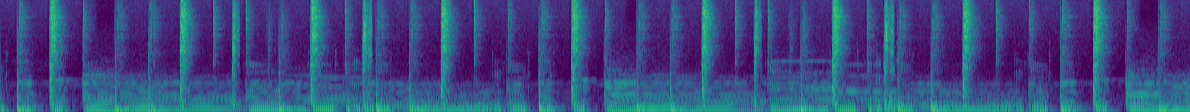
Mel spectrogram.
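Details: Guitar and bass music with a steady drum beat, with no animal sounds.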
